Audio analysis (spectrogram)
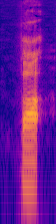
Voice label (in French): "ba5", chinois; Cours de Chinois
